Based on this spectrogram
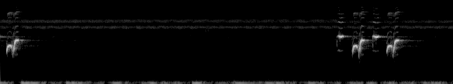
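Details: Sooty-headed bulbul song offered as an authentic lure for wild bulbuls. A short two-note chirp opens, then after a pause a quick three-note bubbly phrase, all set against a continuous high-pitched insect whine.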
